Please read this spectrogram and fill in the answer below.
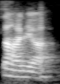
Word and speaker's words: Sanja: but you did well it is pronounced correctly sanya all right thank you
